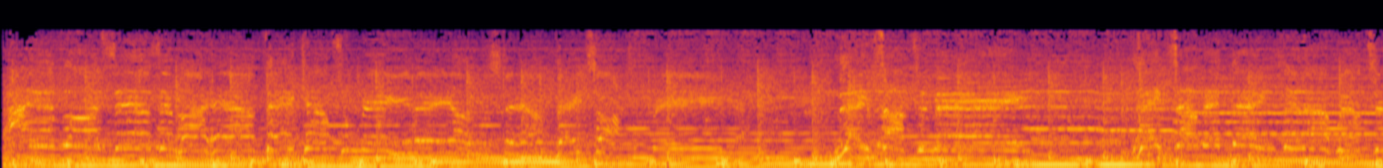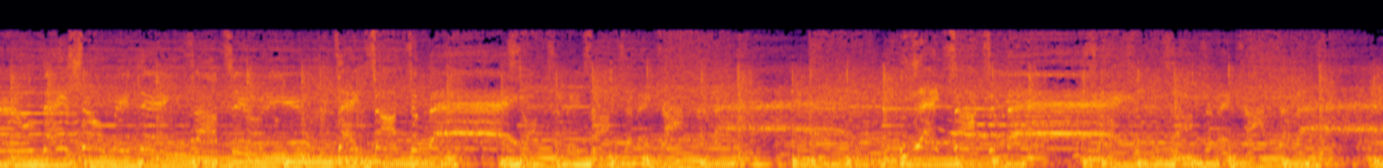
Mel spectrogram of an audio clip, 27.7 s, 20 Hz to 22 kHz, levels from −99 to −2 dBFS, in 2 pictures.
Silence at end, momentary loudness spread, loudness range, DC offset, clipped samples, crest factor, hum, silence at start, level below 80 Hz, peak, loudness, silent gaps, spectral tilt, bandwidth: 0 s; 3 LU; 2 LU; under 0.1%; under 0.1%; 14 dB; none; 0 s; -24 dBFS; -2 dBFS; -17 LUFS; none; -5 dB/octave; 11.5 kHz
